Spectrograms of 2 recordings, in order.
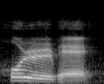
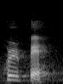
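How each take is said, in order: First: The first syllable is held long; plain b sound. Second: The first syllable is cut short; tense b sound. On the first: The speaker calls it wrong. "이거를 길게 읽으면 여기서 된 소리가 안 나와" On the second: The speaker calls it right. "요걸 짧게 끊어가면"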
